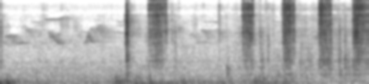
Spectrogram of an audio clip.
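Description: A ratchet loosening a bolt on a Jeep Wrangler outdoors, several quick bursts of sharp clicking close by, with faint birdsong in the background.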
